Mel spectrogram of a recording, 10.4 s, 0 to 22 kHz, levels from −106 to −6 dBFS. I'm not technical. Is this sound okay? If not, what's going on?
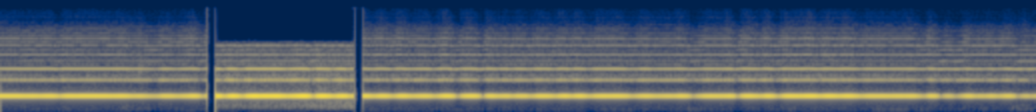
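No. Input switched to a poorer device, likely, from 2.07 to 3.62 s: after a brief 80 ms gap, the music turns dull and boxy with nothing above 4.5 kHz, the level shifts, faint new background noise appears, then full clarity returns.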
